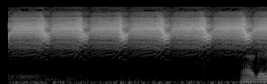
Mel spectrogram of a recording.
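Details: Big green cicada in Lancaster County, Pennsylvania, on August 18, 2016, handled before flying off: loud, high, continuous hissing buzz that swells and dips in pulses about every half second, then a man's voice at the end.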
